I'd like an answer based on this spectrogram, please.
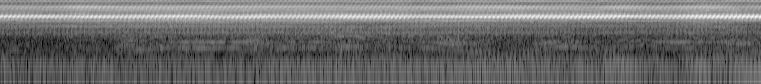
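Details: Cricket calling in a loud, clear, continuous high-pitched trill, one steady shrill tone with a faint higher overtone, slightly swelling and fading in loudness, with no other sounds heard.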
